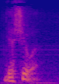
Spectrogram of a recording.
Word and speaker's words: Yeshua: Yeshua. Yeshua. If it's pronounced Yeshua, you just simply know that that's where that German influence is in our translations. They, instead of a Y, they put a J there.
